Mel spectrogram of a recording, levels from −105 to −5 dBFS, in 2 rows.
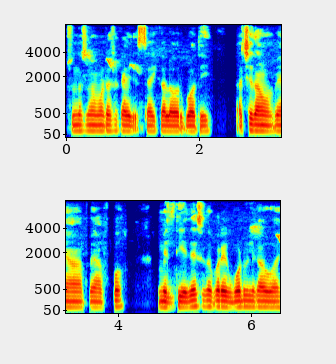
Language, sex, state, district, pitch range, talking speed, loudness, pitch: Hindi, male, Bihar, Araria, 110-115 Hz, 215 wpm, -17 LUFS, 110 Hz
